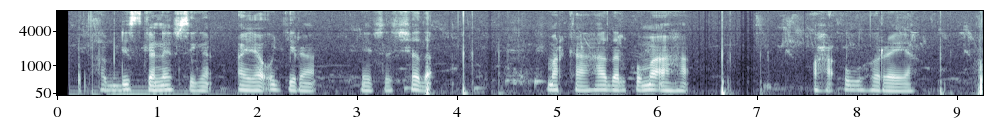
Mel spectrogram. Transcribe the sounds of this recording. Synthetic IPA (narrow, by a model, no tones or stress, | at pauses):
hɐbɖɪskʰɐnɛːfsɪɣɐːjaːʔʊt͡ʃɪɾɐnɛːfsɐʃɐðɐ | mɐrkʰɐɦɐðɐlkʰʊmɐʔɐɦɐ | wɑħɑ̰ʔʊɣʊɦɔrɛːjɐ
